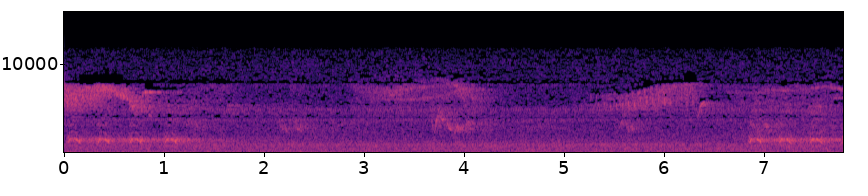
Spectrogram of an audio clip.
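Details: Parent barred owl feeding two owlets a week after fledging: several arched, hissing screeches high in pitch at irregular intervals, with short buzzy lower bursts at the start and end and a background insect drone.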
